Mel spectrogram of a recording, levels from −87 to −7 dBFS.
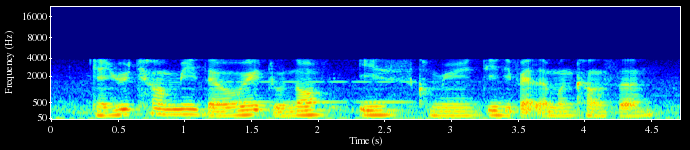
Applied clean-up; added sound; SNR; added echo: none; Keyboard (musical); 16 dB; none.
